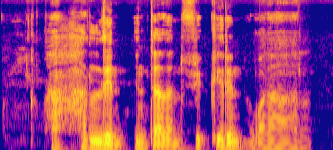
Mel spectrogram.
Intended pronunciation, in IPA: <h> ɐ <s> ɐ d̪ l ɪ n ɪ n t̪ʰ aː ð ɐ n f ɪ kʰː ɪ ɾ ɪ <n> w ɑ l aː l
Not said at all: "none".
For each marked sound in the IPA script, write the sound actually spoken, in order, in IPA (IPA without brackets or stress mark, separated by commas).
h, h, n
